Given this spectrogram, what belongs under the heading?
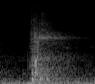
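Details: Adult female hairdresser with jaw clicking during chiropractic assessment: a single short, sharp click on jaw opening as the jaw deviates, a temporomandibular joint not tracking smoothly.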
